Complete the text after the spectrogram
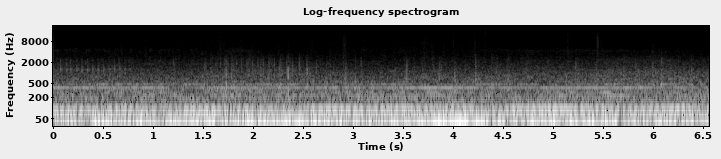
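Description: A deep, steady hum drones from huge hovering machines.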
